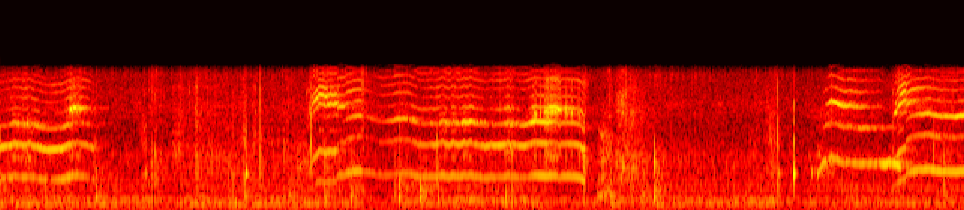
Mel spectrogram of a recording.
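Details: Siamese kittens meowing loudly, overlapping long nasal cries that rise and stretch for over a second, with soft clicks and shuffling sounds in between.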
